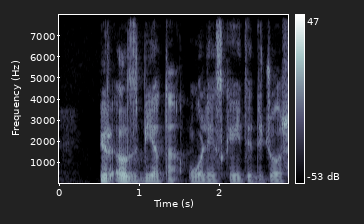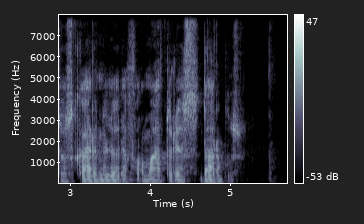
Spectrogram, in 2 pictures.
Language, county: Lithuanian, Utena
